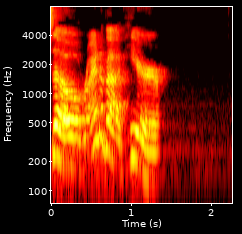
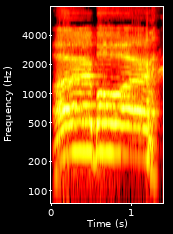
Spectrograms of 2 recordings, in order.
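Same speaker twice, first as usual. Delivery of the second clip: loud, high put-on woman's call; mock female villain; 7 semitones higher, 10 dB louder than usual. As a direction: turn the villain's tagline into a high-pitched shout. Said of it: "What if he were the chick".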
